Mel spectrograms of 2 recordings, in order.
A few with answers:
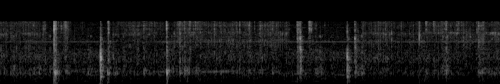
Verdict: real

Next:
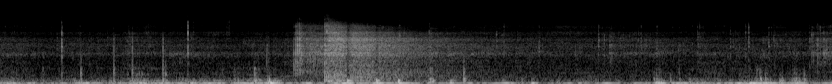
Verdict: real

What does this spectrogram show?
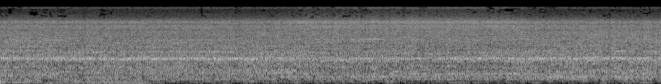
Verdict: real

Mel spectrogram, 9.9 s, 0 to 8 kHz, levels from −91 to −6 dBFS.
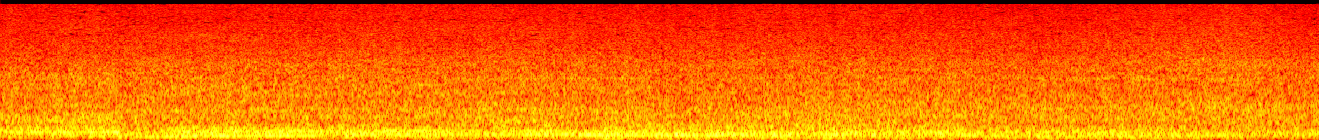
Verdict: fake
